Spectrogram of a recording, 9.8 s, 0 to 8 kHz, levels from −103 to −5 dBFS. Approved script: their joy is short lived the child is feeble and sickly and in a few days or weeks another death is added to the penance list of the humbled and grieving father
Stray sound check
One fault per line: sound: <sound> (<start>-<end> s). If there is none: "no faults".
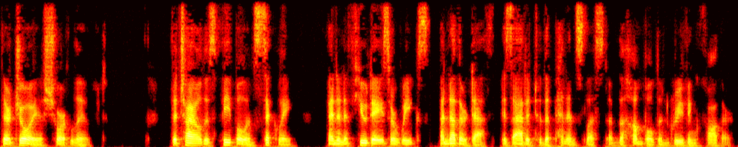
no faults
